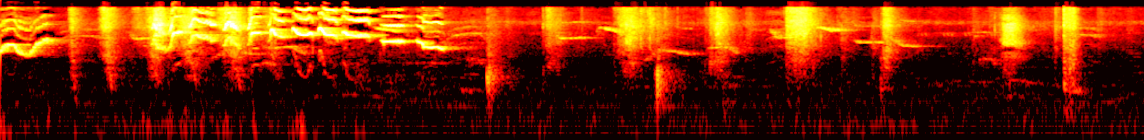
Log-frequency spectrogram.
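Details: ['Caged white-breasted Oriental magpie-robin after moulting opens with a loud, fast burst of high trilled whistles and small-bird imitations, then continues with sparse sharp clicks and short chips.']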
